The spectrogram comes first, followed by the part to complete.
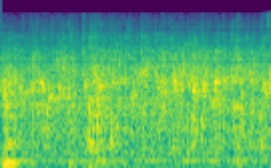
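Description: Chicken drumsticks frying on high heat in a frying pan, a steady sizzle.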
